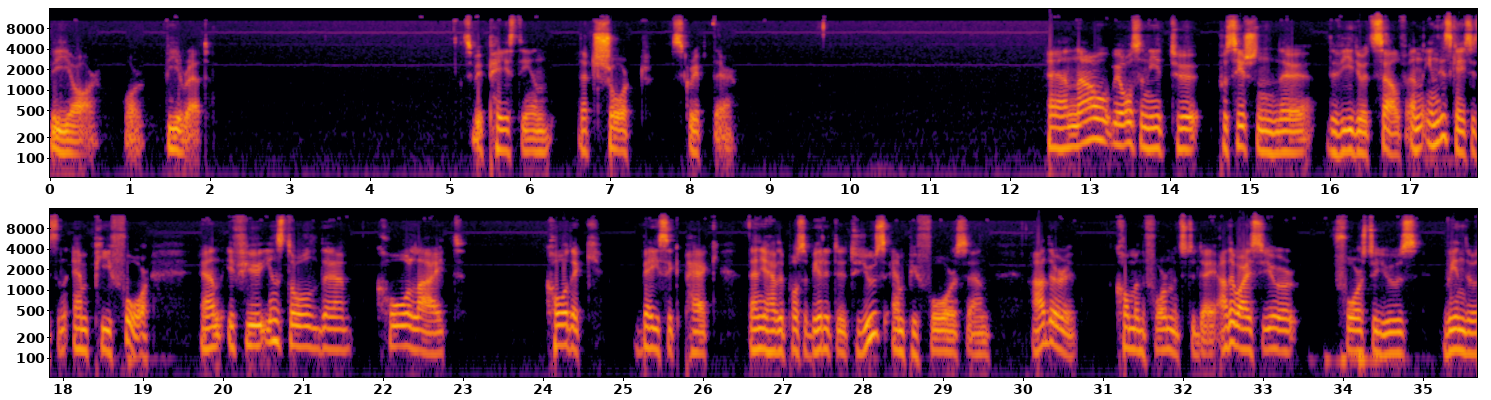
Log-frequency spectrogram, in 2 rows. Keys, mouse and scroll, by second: 0.6 alt+Tab, 1.9 click, 2.7 ctrl+c, 3.2 alt+Tab, 3.9 right click, 4.7 click, 6.5 click, 8.8 alt+Tab, 12.3 click, 12.8 click, 16.9 alt+Tab, 18.5 click, 19.1 click, 21.7 click, 22.2 click, 23.6 click, 24.9 click, 29.4 click, 30.8 ctrl+c, 31.2 alt+Tab, 32.1 alt+Tab, 33.4 alt+Tab, 35.0 click.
